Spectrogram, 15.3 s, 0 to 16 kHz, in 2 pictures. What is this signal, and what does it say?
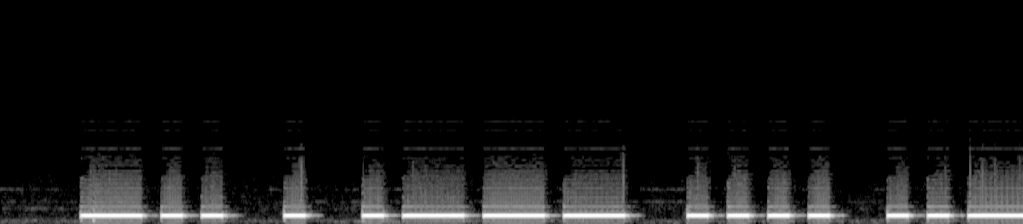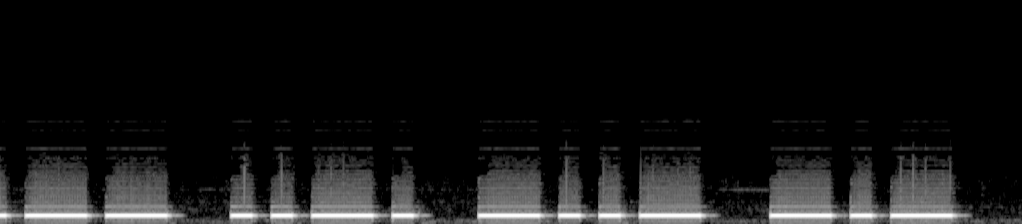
Morse code, heard as a keyed tone, about 8 wpm, 660 Hz. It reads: DE JH2FXK
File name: jh8cbh / 2022cw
